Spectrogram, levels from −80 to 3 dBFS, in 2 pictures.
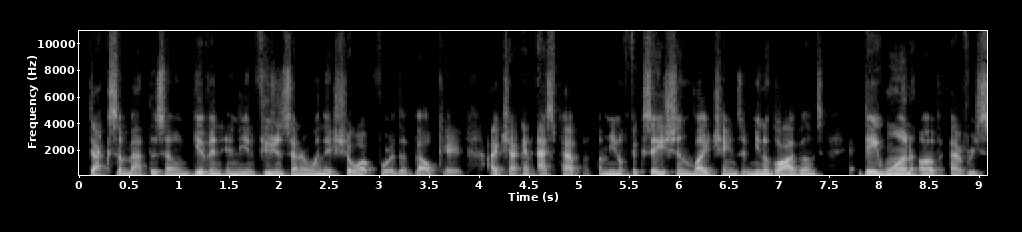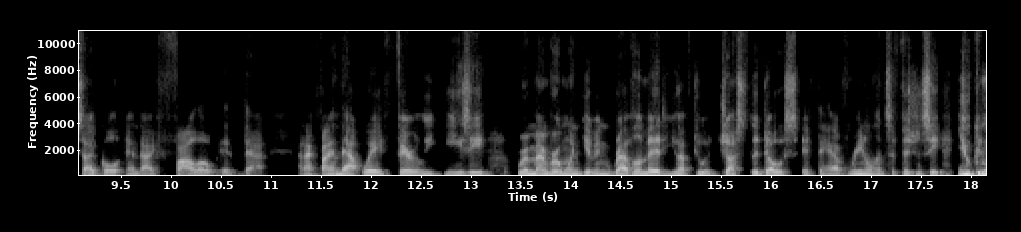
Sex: male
